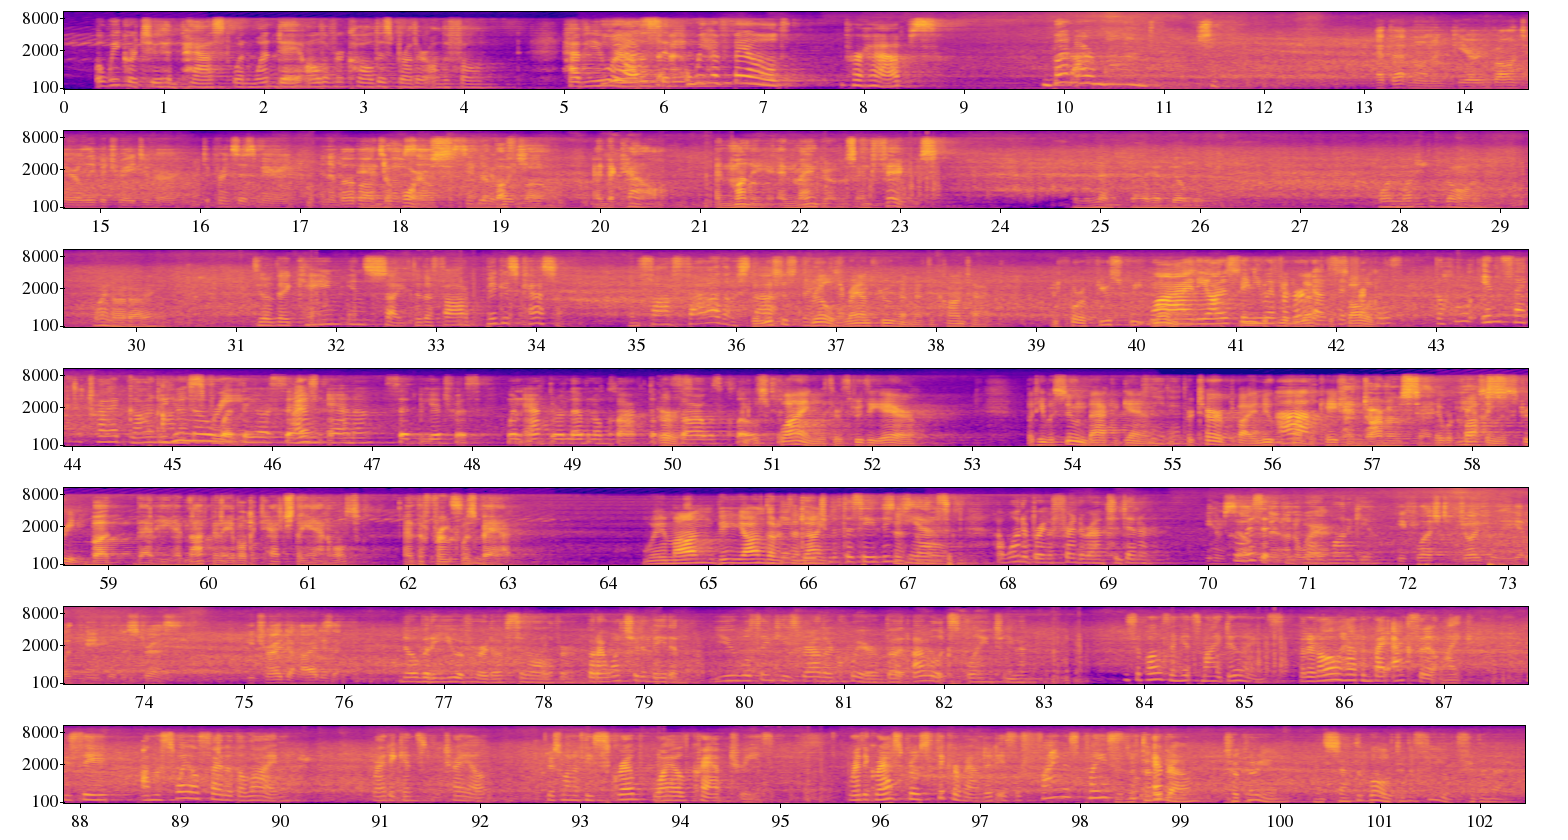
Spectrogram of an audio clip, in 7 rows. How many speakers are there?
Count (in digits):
9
